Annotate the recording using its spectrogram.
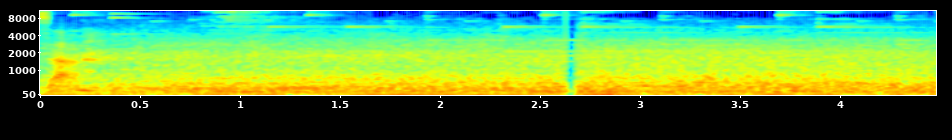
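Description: A steady wash of background noise with high, tinkling chime-like tones throughout. The sound drops out briefly about two and a half seconds in.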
